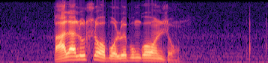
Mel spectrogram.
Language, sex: Swati, male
